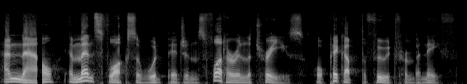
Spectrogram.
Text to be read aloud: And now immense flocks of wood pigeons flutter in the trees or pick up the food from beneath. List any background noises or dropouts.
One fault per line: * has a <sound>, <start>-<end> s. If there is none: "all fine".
* has a dropout, 0.4-0.4 s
